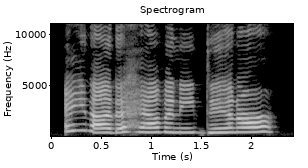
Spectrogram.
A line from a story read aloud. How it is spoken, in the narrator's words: wailed Davy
